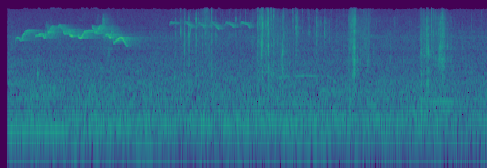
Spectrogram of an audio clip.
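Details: Female chestnut-bellied rock thrush perched in Landour, India, giving a quick run of high, thin chittering notes, then a few sharp high chips, over a low rural hum and scattered clicks.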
